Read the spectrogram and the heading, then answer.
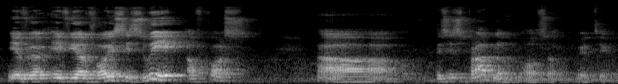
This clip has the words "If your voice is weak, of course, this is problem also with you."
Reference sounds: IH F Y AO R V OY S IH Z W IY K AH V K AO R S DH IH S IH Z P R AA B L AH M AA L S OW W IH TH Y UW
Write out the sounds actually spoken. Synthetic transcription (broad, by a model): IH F Y AO R V OY S IH Z W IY AH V K AO R S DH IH S IH Z P R AA B L AH M AA L S OW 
